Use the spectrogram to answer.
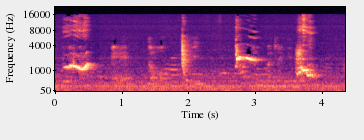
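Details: African grey parrot giving a wavering whistled phrase, then a sharp click, a falling whistle and a final descending whistle, loud notes separated by short pauses.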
